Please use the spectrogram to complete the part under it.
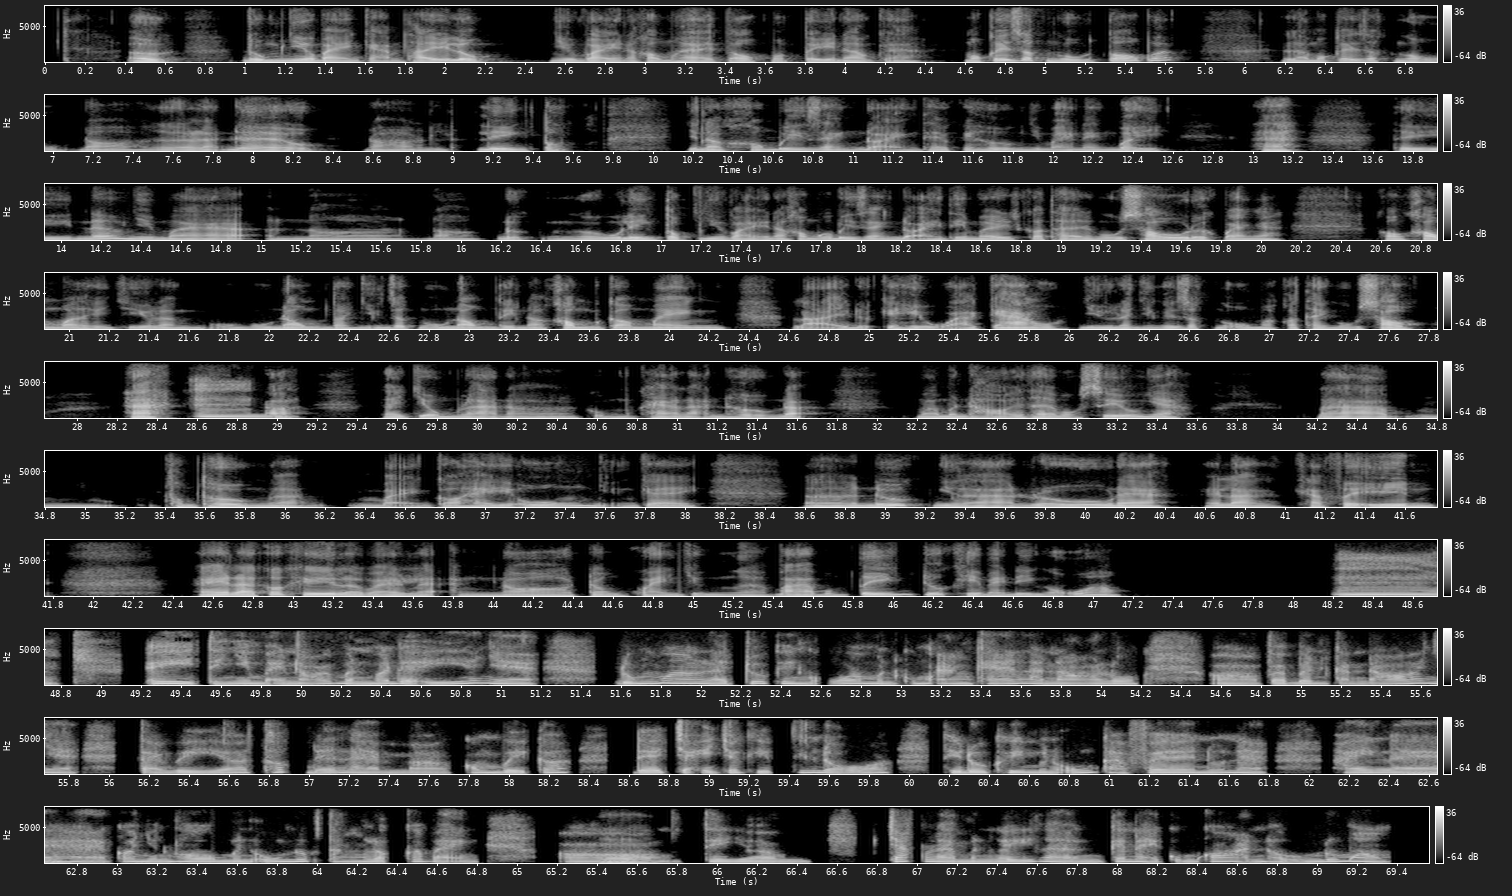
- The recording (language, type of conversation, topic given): Vietnamese, advice, Vì sao tôi thức giấc nhiều lần giữa đêm và sáng hôm sau lại kiệt sức?
- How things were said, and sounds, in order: tapping; other background noise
